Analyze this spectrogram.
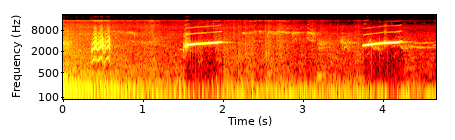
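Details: Kacer, the Oriental magpie-robin, in a lure recording for prompting kept birds to sing: two pure, slightly rising whistles about two seconds apart, with a brief buzzy note before them.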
